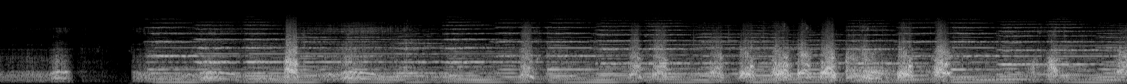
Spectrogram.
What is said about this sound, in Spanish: bueno, es un perro bravo, complicado.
